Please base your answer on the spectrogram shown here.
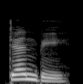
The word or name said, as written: denby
